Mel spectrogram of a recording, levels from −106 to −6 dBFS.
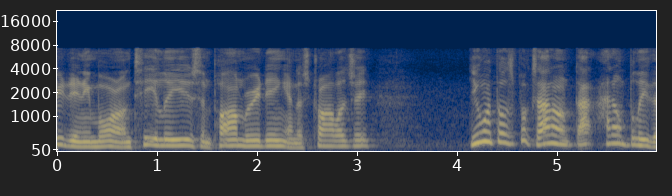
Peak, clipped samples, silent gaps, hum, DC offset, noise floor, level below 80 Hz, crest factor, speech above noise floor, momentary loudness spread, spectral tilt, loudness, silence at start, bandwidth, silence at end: -20 dBFS; under 0.1%; none; none; under 0.1%; -74 dBFS; -84 dBFS; 18 dB; 36 dB; 6 LU; -6 dB/octave; -38 LUFS; 0 s; 7.6 kHz; 0 s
